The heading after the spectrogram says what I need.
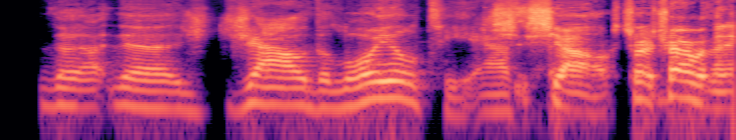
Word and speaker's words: Xiao: Xiao. Zhao. And it's like an S.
